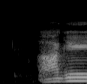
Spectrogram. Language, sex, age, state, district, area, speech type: Hindi, male, 60+, Uttar Pradesh, Mau, rural, read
